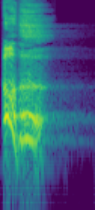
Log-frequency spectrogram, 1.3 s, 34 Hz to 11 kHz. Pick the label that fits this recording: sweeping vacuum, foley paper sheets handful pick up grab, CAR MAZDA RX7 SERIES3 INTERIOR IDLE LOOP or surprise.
surprise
